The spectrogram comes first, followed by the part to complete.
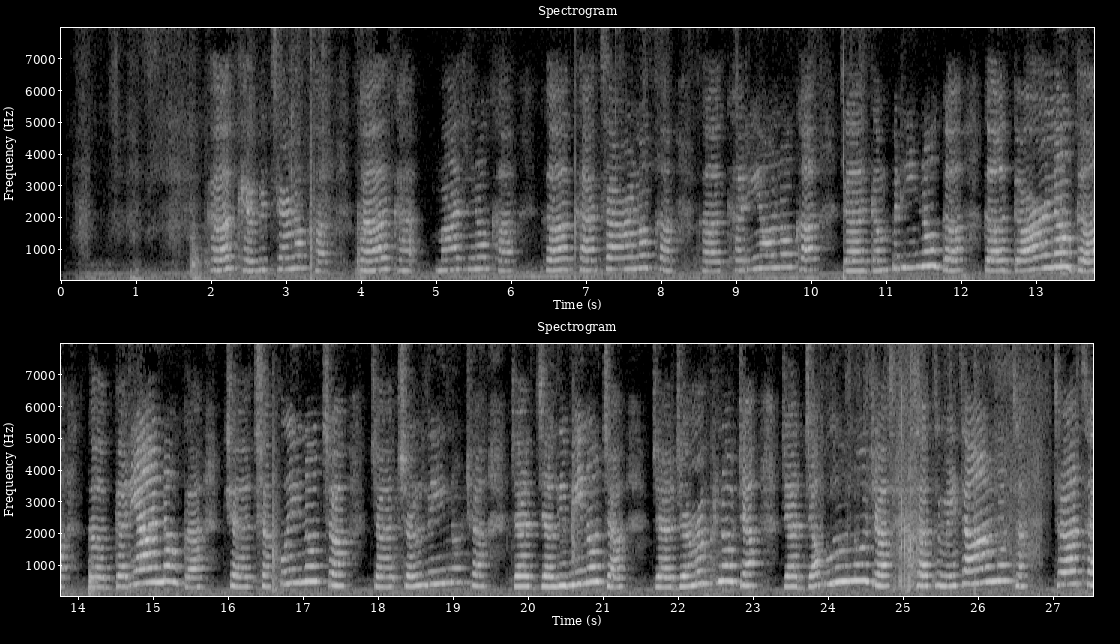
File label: Gujarati Alphabets With Words Spoken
